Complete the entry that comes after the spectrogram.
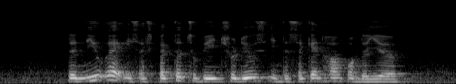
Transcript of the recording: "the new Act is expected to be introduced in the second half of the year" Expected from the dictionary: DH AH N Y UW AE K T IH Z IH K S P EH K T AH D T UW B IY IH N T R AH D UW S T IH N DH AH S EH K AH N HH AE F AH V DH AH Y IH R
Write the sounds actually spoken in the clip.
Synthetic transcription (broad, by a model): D AH N Y UW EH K IH S IH K S P EH K T AH D T UW B IY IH N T R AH D UW S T IH N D AH S EH K AH N HH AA F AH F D AH Y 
